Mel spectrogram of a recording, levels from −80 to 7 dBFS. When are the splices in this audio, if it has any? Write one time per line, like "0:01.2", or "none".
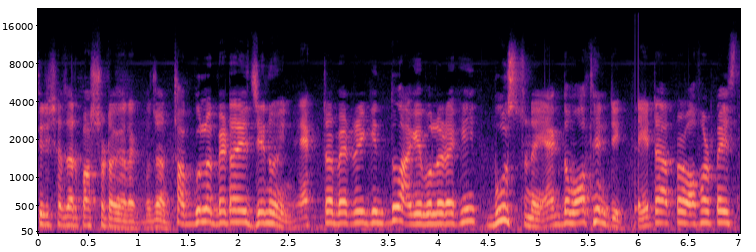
0:01.4
0:06.0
